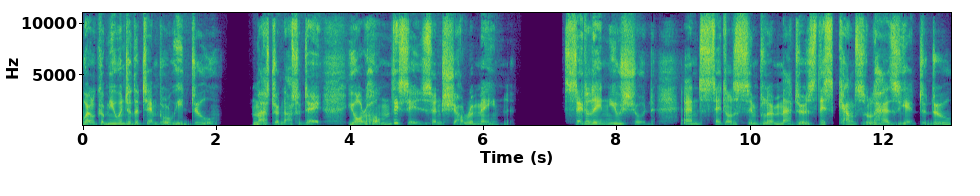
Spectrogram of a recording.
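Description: A man's raspy, put-on character voice at a fairly slow pace. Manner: solemn, inverted word order.

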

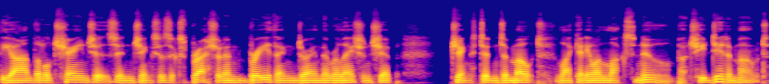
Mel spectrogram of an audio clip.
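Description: The speaker is reading aloud in a natural voice. The passage is read rather than spoken off the cuff.

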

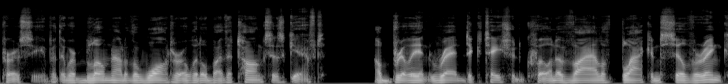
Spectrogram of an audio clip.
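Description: The clip features a natural reading voice. The words are read out.

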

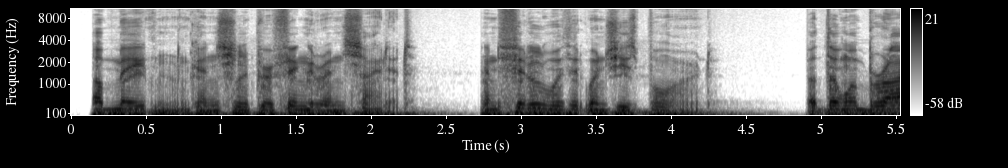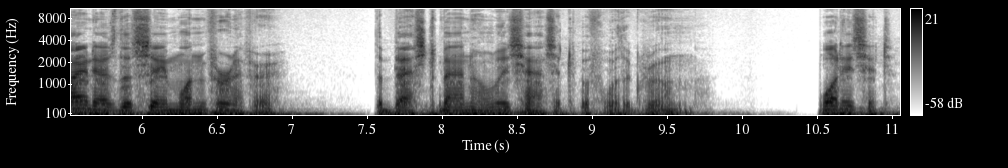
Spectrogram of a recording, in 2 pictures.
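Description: The speaker uses a put-on character voice with growling. The pace is moderate, broken by long, frequent pauses. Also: man. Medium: read story. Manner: haughty, mocking.

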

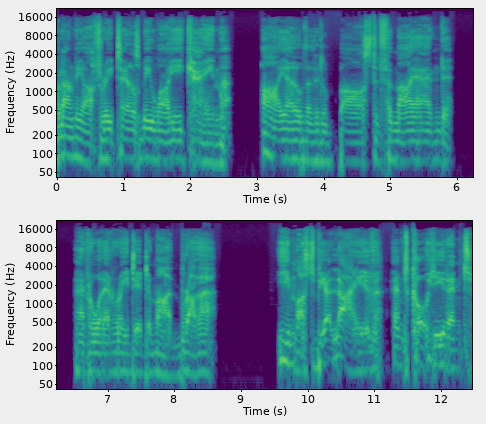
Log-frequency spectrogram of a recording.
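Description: Putting on a character voice, a man speaks at a fairly slow pace with a very deep, low pitch and audible hissing.

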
